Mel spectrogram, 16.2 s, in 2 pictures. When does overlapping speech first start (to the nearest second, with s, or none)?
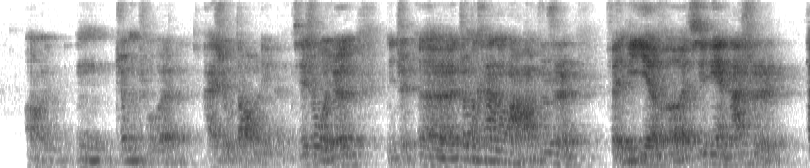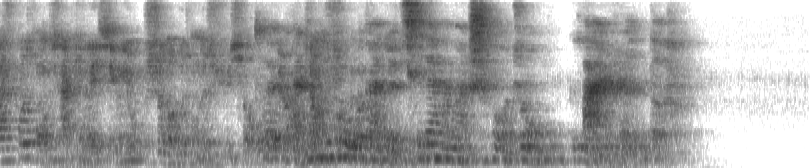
11 s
